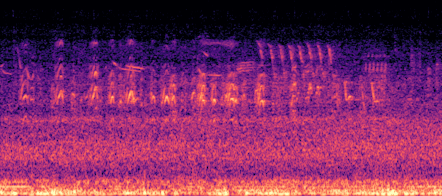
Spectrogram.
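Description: Songbirds chirping with many short, quick notes, and a fast trill about four seconds in, over a low rumble.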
